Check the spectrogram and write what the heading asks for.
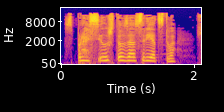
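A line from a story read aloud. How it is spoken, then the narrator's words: Giggling. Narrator (Russian): хихикая продолжила Эбби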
